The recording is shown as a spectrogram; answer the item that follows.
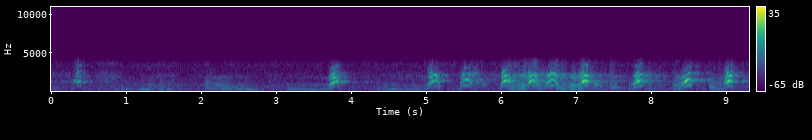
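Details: A white Pomeranian on the chase barks in high, sharp yaps. They are scattered at first with soft whines between, then come as a rapid run of about ten barks in the final four seconds.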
